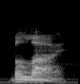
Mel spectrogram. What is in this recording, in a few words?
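"belie", US English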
